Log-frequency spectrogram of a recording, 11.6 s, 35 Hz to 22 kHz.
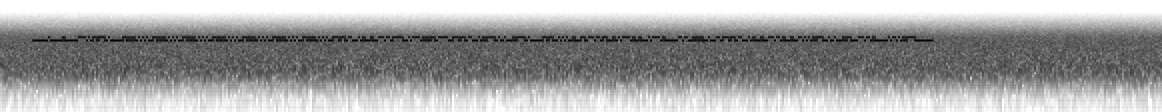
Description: RTTY (50 baud, 450 Hz shift), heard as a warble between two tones, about 2350 Hz centre, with radio static. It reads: RYRYRYRYRYRYRY CQ TEST CE3LYU CE3LYU CQ QRZ? DE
